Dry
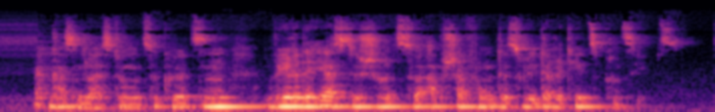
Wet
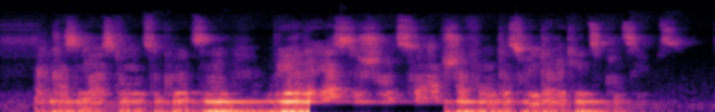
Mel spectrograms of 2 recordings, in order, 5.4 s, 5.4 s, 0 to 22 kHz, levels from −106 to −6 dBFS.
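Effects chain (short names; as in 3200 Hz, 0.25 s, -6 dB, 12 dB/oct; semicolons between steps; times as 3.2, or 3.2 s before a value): chorus voices 6, 0.67 Hz, delay 25 ms, depth 4.4 ms; in parallel at -12 dB: soft clip -23.5 dBFS, distortion -7 dB; on the sum: ring modulator 140 Hz; 2.32–3.33 elliptic high-pass 360 Hz, stop band 60 dB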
